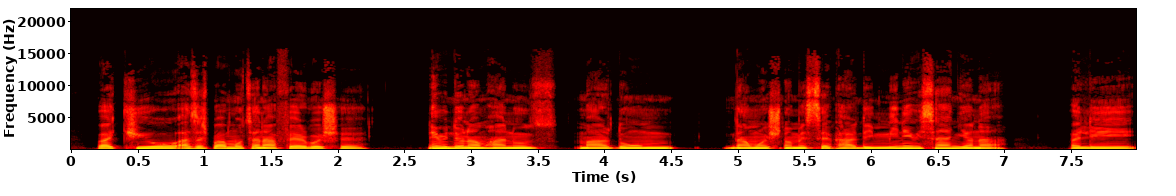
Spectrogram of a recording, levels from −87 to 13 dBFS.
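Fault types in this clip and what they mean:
No faults can be heard anywhere in this recording.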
